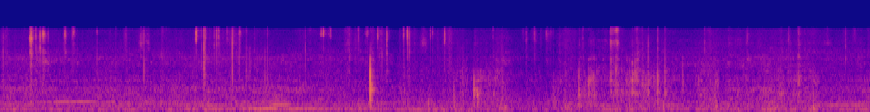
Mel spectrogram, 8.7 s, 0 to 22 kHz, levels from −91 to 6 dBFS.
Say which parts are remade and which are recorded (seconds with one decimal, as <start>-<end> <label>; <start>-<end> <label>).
0.0-8.7 remade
